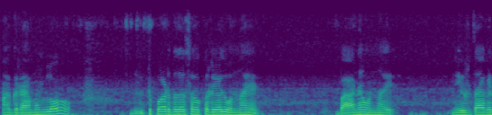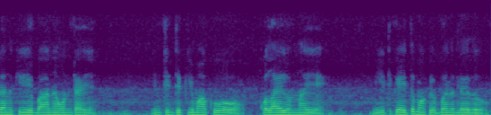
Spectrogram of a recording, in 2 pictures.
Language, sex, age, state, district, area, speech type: Telugu, male, 18-30, Andhra Pradesh, Visakhapatnam, rural, spontaneous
